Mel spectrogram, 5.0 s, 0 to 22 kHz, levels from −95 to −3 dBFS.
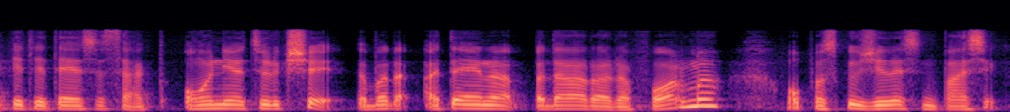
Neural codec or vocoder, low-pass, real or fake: codec, 16 kHz, 0.9 kbps, LongCat-Audio-Codec; 7.2 kHz; fake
